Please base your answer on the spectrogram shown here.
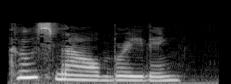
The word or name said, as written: Kussmaul breathing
